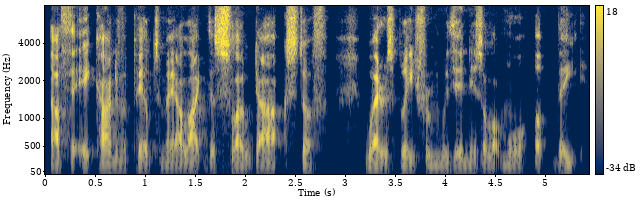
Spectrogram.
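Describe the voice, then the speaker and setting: A man's voice: extremely low pitch, flat delivery, fairly quick, fairly bright tone. A man co-hosting a podcast, chatting casually; he is congested from hay fever, rambles, restarts his sentences and swears freely. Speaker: podcast co-host. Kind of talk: casual chat.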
